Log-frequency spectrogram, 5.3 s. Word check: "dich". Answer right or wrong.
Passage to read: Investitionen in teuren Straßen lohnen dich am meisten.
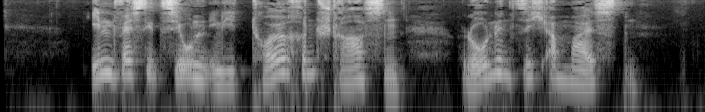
wrong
